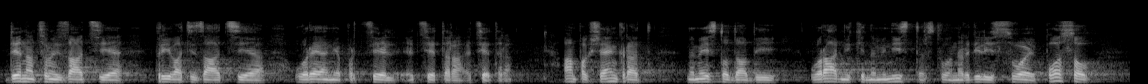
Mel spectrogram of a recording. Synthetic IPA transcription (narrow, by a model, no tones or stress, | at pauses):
d̪ɛnat̪sjɔnalizaːt̪sijɛpɾiʋat̪izaːt̪sijɛuɾɛjanjapɾɛt̪̚seːlɛt̪t̪set̪ɛɾaɛt̪seːt̪ɛɾa | ampakʃɛɛŋkɾat̪ | nameːst̪ɔd̪abi | uɾaːd̪nikinaminiːst̪əɾst̪ʋunaɾɛd̪iːlisʋɔːjpɔːsɔw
